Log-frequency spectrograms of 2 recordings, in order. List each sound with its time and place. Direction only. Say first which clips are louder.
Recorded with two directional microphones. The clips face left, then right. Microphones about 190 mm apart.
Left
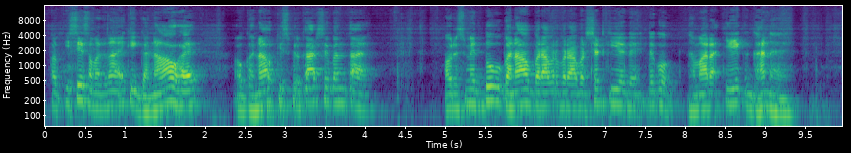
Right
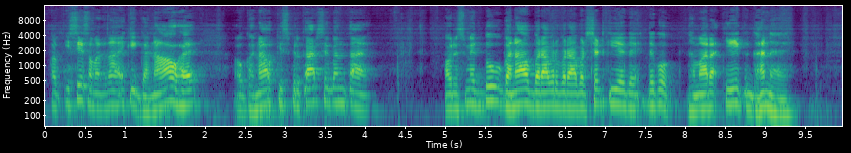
0.0 s speech: left 4 dB; centre (ahead or behind)
5.8 s a man's voice: right 3 dB; 25° right (ahead or behind)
